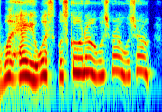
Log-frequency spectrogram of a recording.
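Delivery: imitating mom asking what's wrong in a rush; worried mom. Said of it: "my mom's like".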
